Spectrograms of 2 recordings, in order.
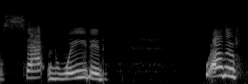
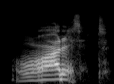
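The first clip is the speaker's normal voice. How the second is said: slow, louder troll grunt; 3 semitones lower, 6 dB louder than usual. A narrator's reading. Troll grunts at Hazel, slow and louder. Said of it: "the troll grunted".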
